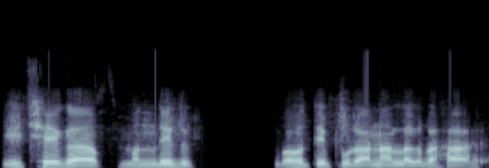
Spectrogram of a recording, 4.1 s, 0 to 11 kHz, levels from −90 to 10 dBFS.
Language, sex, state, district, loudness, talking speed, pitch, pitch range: Hindi, male, Bihar, Gopalganj, -15 LUFS, 130 wpm, 130 Hz, 120-135 Hz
